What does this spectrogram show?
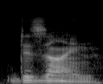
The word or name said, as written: design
